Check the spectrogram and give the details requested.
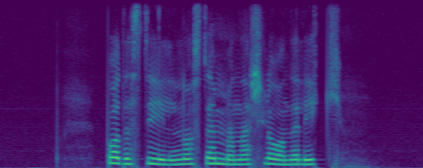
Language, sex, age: Norwegian, female, 18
